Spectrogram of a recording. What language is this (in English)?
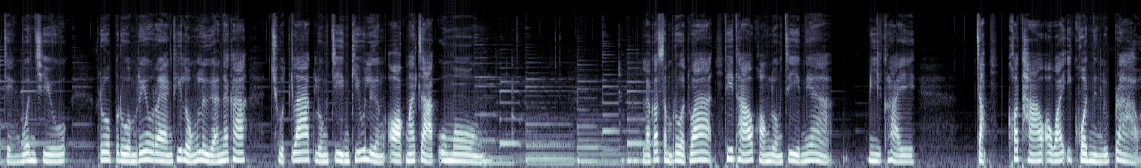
Thai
